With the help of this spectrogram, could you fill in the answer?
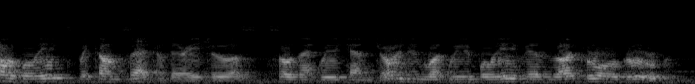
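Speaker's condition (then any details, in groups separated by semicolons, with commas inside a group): Cerebral palsy, athetoid; caused by oxygen loss at birth, motor brain injury; could not communicate everything, worked with speech therapist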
